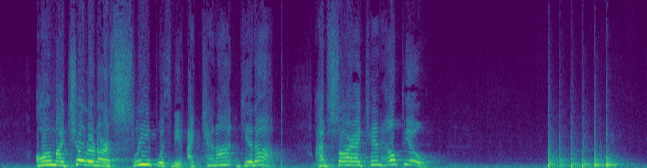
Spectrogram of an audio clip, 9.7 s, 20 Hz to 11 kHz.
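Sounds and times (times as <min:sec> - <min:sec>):
speech: 0:00.5 - 0:06.5
neighbor knocking on a wooden door: 0:08.2 - 0:09.4.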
